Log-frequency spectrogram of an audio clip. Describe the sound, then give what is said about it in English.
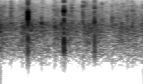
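A church audience applauds its deacons, a steady wash of many hands clapping with a few sharper claps standing out at a moderate level, with no voices over it. “Would you affirm that by giving them an applause and thanking them for their service?”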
